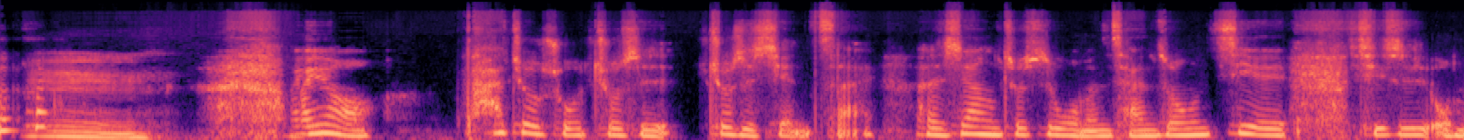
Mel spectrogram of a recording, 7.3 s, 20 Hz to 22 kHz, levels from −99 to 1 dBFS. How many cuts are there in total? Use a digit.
0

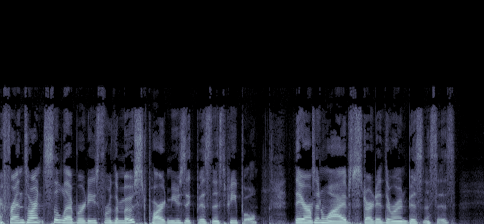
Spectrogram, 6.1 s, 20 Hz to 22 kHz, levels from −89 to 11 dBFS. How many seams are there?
4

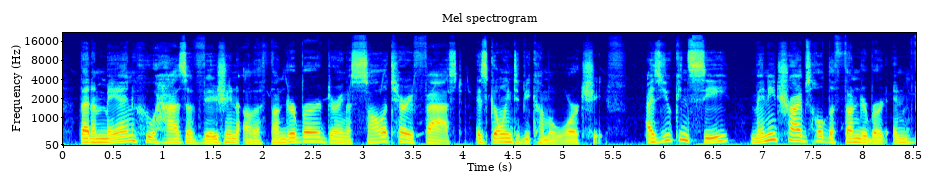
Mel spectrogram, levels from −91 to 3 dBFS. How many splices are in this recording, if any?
3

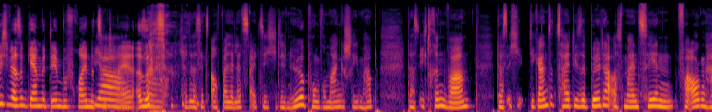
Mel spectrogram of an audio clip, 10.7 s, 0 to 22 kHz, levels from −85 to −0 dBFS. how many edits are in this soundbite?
4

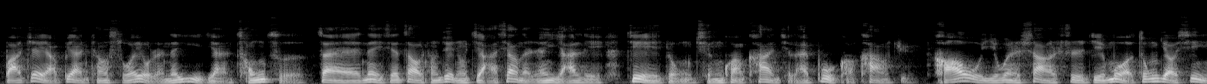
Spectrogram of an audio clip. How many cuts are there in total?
2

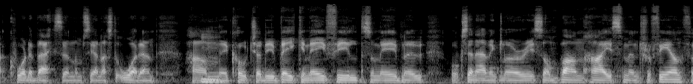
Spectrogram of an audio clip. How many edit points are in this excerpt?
4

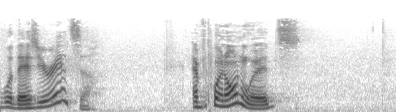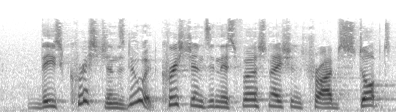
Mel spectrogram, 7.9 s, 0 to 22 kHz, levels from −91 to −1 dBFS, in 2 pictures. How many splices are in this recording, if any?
2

